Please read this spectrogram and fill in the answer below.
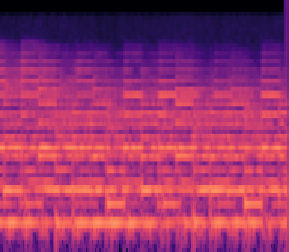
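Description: Electronic music: a synthesizer sequence of quick repeating notes over a steady held low note, with a fast ticking pulse.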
